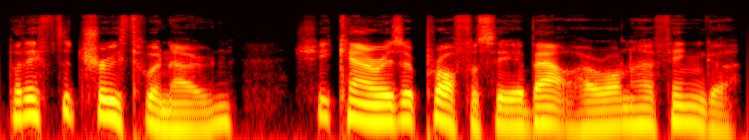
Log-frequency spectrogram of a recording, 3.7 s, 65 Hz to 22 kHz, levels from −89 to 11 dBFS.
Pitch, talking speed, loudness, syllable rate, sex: 130 Hz, 240 wpm, -17 LUFS, 6.2 syllables/s, male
